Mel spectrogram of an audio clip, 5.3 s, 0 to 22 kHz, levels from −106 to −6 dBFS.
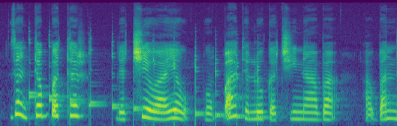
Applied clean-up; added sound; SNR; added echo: none; Marimba, xylophone; 15 dB; none.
